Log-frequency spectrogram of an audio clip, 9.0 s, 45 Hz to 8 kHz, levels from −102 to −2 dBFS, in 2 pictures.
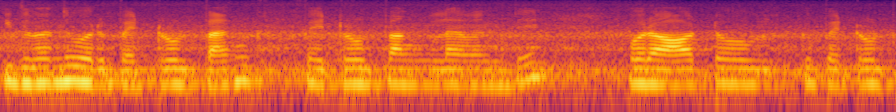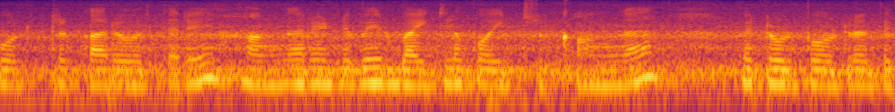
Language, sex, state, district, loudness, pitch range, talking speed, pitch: Tamil, female, Tamil Nadu, Kanyakumari, -19 LUFS, 160-170 Hz, 140 wpm, 165 Hz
